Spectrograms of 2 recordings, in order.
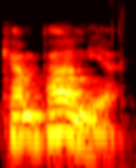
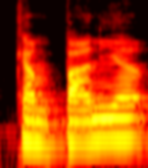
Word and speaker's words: Campania: to pronounce the region is it Campagna Campania is correct yes right okay uh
